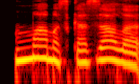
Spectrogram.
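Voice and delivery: ordinary delivery

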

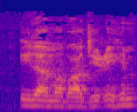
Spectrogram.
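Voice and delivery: ordinary delivery

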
